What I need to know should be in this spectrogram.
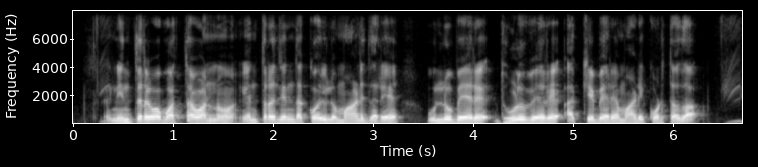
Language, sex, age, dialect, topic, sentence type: Kannada, male, 18-24, Central, agriculture, statement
